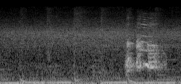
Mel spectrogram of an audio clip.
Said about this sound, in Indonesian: Dua ayamnya berkokok.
